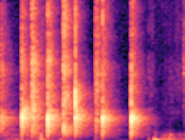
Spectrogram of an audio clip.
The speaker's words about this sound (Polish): Więc to były, to były brawa dla mojego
